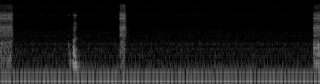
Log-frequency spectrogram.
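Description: Low steady hum inside a small car's cabin, typical of its petrol engine idling. A word from the car radio comes about a second in, a single click about a second and a half in, and radio speech resumes at the very end.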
